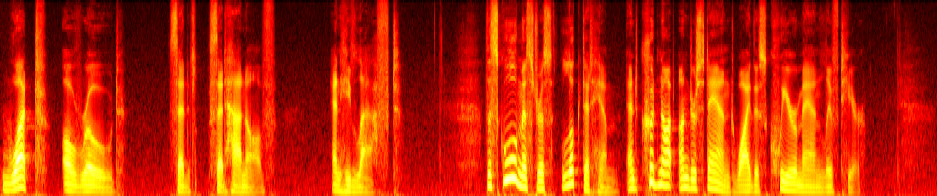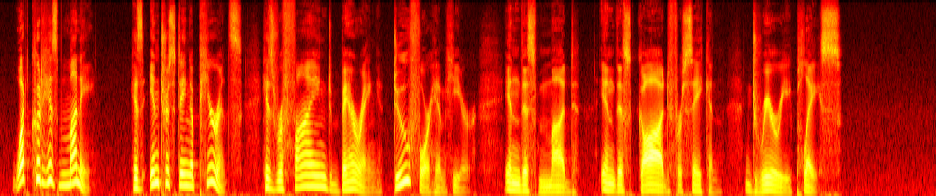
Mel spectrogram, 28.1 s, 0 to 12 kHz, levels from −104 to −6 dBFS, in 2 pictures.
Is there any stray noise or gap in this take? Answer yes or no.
no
